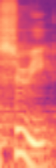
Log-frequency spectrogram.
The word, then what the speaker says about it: sui: The diphthong ui, as in sui, I am, and lui, him, is pronounced with the front rounded vowel of tu, followed by yod.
